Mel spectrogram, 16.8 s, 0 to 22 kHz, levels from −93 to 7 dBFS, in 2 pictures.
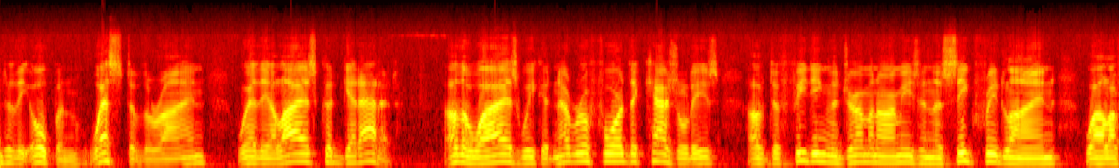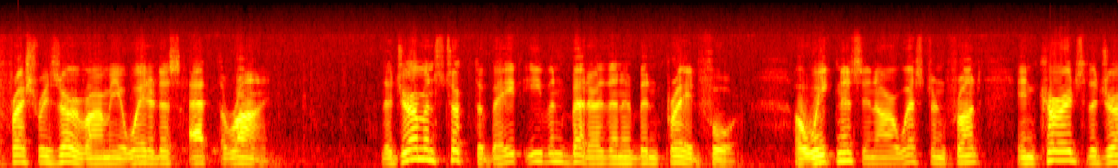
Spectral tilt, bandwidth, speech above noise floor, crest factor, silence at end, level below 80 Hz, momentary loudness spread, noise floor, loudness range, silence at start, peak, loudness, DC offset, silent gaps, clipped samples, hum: -4.5 dB/octave; 15.5 kHz; 31 dB; 18 dB; 0 s; -66 dBFS; 8 LU; -49 dBFS; 3 LU; 0 s; 0 dBFS; -17 LUFS; under 0.1%; none; under 0.1%; none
